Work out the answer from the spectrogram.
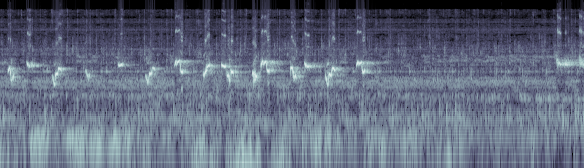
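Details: Sooty-headed bulbul song used as a lure: a quick burst of bubbling, swooping notes for about four seconds, then quiet, and one higher note at the end.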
